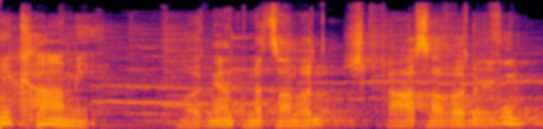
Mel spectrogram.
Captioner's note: speaks the language of hell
